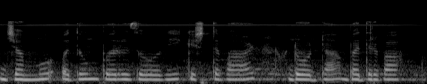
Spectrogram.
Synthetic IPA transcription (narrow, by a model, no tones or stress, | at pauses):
d͡ʒɐmːuʔɐd̪umpɐɾzoːɾikɪʃt̪ʋaːɽɖoːɖaːbɐd̪ɾʋaː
